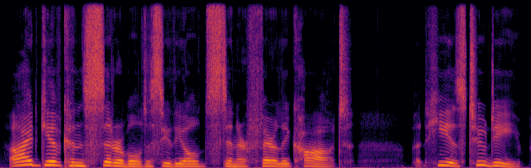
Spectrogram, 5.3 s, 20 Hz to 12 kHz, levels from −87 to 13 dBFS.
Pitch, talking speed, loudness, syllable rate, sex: 200 Hz, 170 wpm, -18 LUFS, 4.6 syllables/s, female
